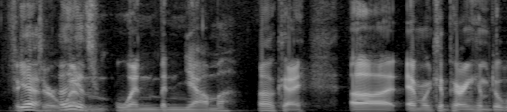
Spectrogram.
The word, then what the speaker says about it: Wembanyama: Victor I think it's- Wembanyama.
